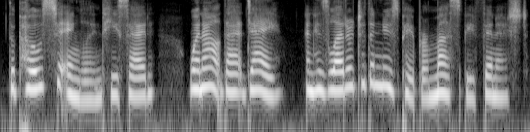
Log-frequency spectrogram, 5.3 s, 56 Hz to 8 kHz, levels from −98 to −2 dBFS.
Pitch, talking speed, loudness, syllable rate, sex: 250 Hz, 215 wpm, -19 LUFS, 5.5 syllables/s, female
